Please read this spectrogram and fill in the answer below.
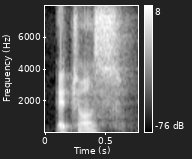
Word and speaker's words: ethos: need, it seems, morals, ethos, I pronounce it in the Greek way and not in the English way, ethos.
